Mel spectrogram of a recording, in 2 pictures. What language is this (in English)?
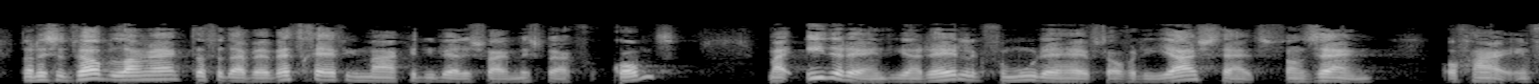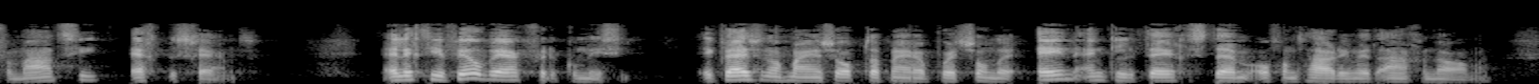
Dutch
